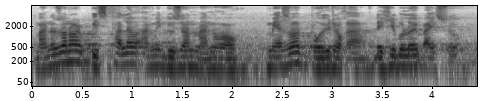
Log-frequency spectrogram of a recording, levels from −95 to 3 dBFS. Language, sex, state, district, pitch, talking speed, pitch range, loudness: Assamese, male, Assam, Kamrup Metropolitan, 130 Hz, 135 wpm, 125-150 Hz, -15 LUFS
